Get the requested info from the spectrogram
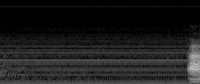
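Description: Steady electrical mains hum in the sound system, a constant buzz made of several even tones, with a short spoken 'uh' at the very end.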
